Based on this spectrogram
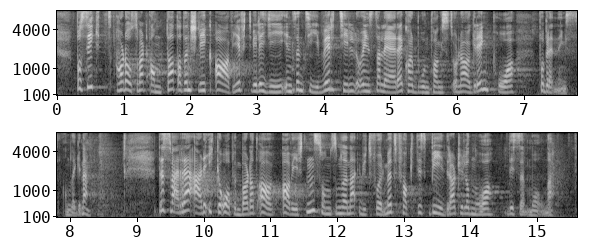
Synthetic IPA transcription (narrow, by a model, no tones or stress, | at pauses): pɔsɪkt̪hɑɖɛɔsːɔʋæʈːɑnt̪ɑt̪ːɑt̪ɛnʂɭiːkʰɑːʋjɪft̪ʋɪlːəjiːʔɪnsɛnt̪ʰiːʋəɾt̪ʰɪlɔɪnst̪ɑleːɾəkʰɑɾbuːnfɑŋst̪ʰɔ̰lɑːɡɾɪŋpʰɔ | fɔɾbɾɛnːɪ̰ŋs | ɑ̰nlɛ̰ɡːənə | d̪̥ɛsʋæɾəʔæɖɛʔɪkːəoːpənbɑːʈɑt̪ʔɑːʋjɪft̪n̩sɔnːn̩sɔmd̪ɛnæɾʔʉːt̪fɔɾmət̪fɑkt̪ɪsk̚biːd̪ɾɑːʈʰɪlɔnoːd̪ɪsːə̰mo̰ːlənə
